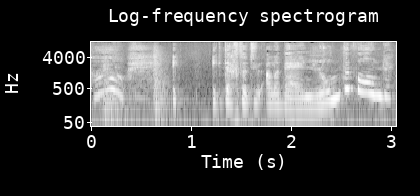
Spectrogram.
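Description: A woman playing an impulsive, cheeky teenage daughter in a radio drama, talking in an excitable, pert way. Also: medium pitch, normal speed. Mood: excited. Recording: noisy old radio play recording.

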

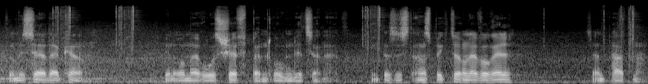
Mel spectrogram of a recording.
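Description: Deep, terse police chief. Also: male voice, a little fast, noisy background. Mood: terse, sober. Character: terse, commanding male police chief of a drug squad. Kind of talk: German crime radio drama acting. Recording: music behind the voice.

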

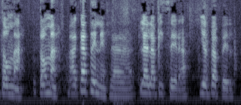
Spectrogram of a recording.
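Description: A woman's voice: medium pitch, a little fast, very noisy, close to an everyday voice. A woman with an Argentine accent acting a frank, curious, teasing friend in amateur radio theatre.

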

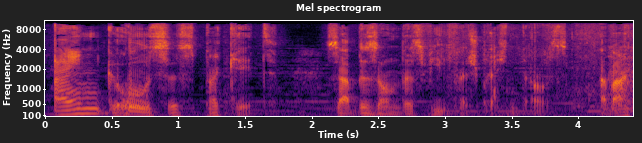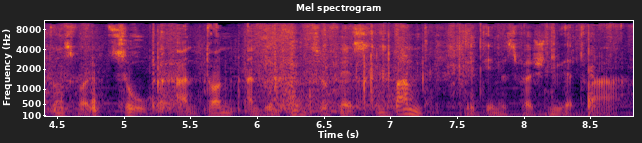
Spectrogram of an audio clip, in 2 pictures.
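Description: A man narrating a scripted story dramatically, with measured phrasing and suspenseful pauses. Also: sits low, very animated, vocal fry, over loud music.

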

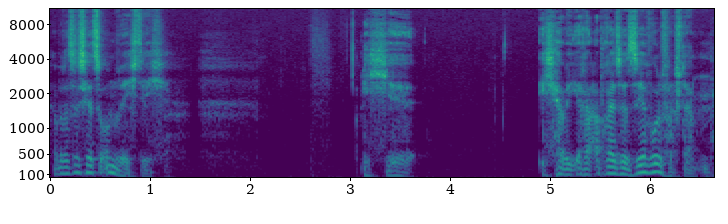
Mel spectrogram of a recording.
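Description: An actor playing an intense, lovesick murderer in a radio play, impassioned, moving between hushed and outraged delivery. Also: male voice, lowish voice, very animated, measured pace, slightly rough, heavily acted. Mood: subdued, tender. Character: intense, wounded, lovesick man who confesses to murders. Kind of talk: dramatic radio play acting.

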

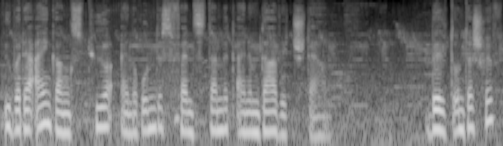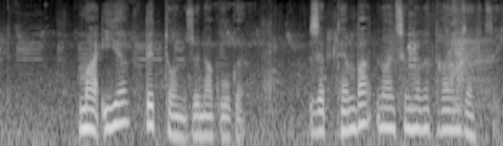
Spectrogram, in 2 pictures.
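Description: A woman narrator reading scripted descriptions in a sober, measured, matter-of-fact documentary manner. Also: low voice, over music.

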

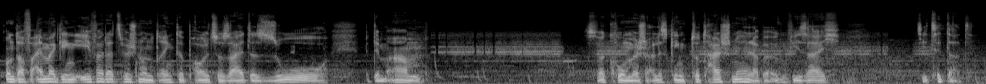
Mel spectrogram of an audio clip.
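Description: Actor as troubled male narrator, low pitch, halting colloquial recollection, radio drama, music underneath. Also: lightly acted. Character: troubled male swarm organizer recounting events.

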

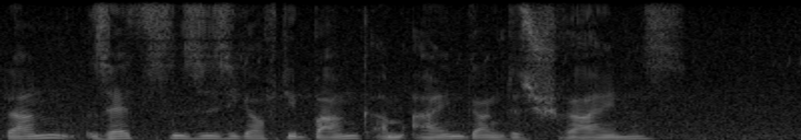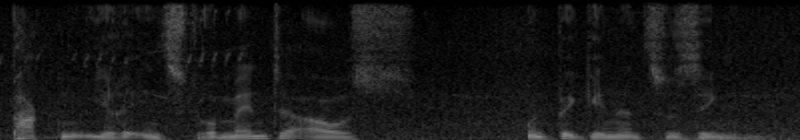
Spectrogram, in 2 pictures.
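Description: A man's voice: lowish voice, unhurried, background noise. A man reading scripted narration for a radio drama.

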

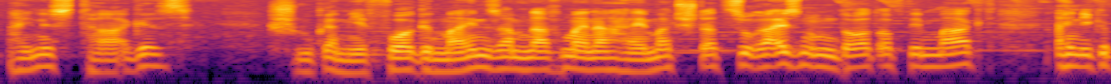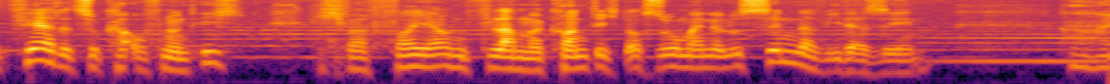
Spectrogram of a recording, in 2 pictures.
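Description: Man playing a lovesick young nobleman, mournful, impassioned, middle-pitched, radio play, faint music underneath. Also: close to an everyday voice. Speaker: character telling his own story.

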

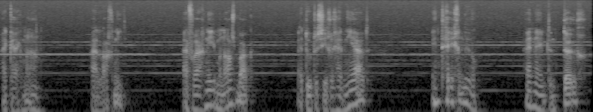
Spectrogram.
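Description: A nervous, ironic immigrant guy, gravelly warm voice, quiet radio monologue. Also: lowish voice, moderate pace, long pauses, faint music behind. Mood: brooding. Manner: hushed, brooding inner monologue. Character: Egyptian immigrant man, nervous and wryly ironic. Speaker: narrator. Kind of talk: first-person radio drama monologue.

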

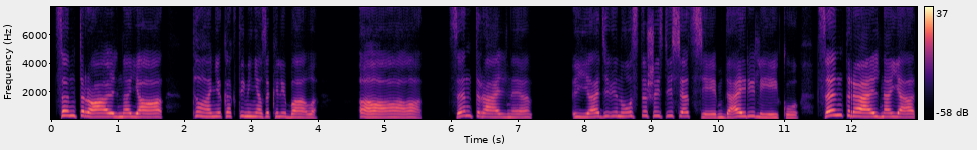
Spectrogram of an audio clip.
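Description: A storybook psychic woman, shrill-pitched, loud, anguished, moaning, grumbling, drawn-out calls. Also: animated, dry recording, studio quality. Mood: furious bellowing. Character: hysterical, moaning, grumbling heavy female psychic medium.

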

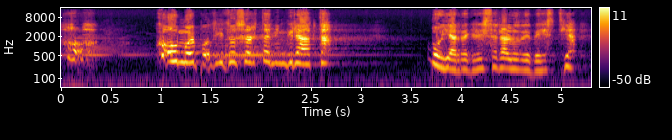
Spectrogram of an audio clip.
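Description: An actress playing a kind, devoted young heroine in a children's audio storybook, earnest and theatrical. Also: female voice, high voice, very animated, moderate pace, music in the background. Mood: anguished, loving.

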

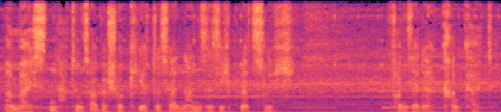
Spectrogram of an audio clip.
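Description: An actor playing a village hunter who tells his story gravely and in measured phrases, in a radio play. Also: on the low side, little pitch movement. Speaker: narrator. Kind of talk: dramatic first-person radio play narration. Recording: music playing behind the voice.

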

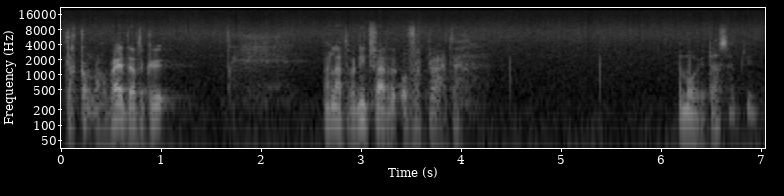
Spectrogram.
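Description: A man's voice: lowish voice, normal speed, breathy edge. An actor in a radio play voicing a pushy, ingratiating man who presses his help on someone and hints at danger. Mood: insinuating. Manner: ingratiating, insistent, with a veiled threat.

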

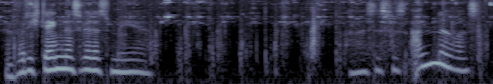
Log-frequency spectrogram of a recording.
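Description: An actress in a German radio drama playing a dreamy, wistful young wife in a musing manner. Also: female voice, lowish voice, measured pace, warm tone, close to an everyday voice. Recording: clear horse-drawn sleigh noise. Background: horse hooves and sleigh ride.

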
